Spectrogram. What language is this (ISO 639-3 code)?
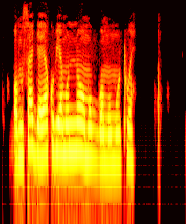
lug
